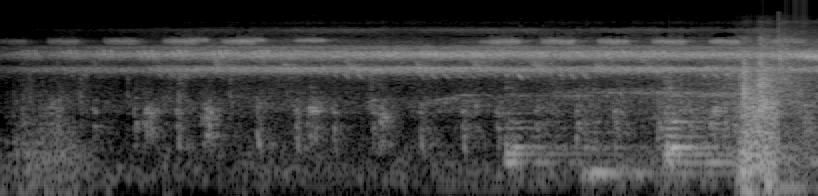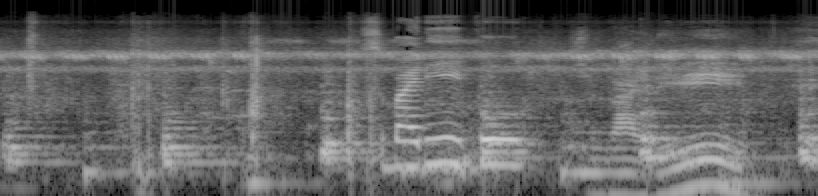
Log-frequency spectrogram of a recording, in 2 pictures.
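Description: Insects, likely crickets, chirring steadily at a high pitch. From about four seconds in, people's voices talking grow louder over the insects.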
